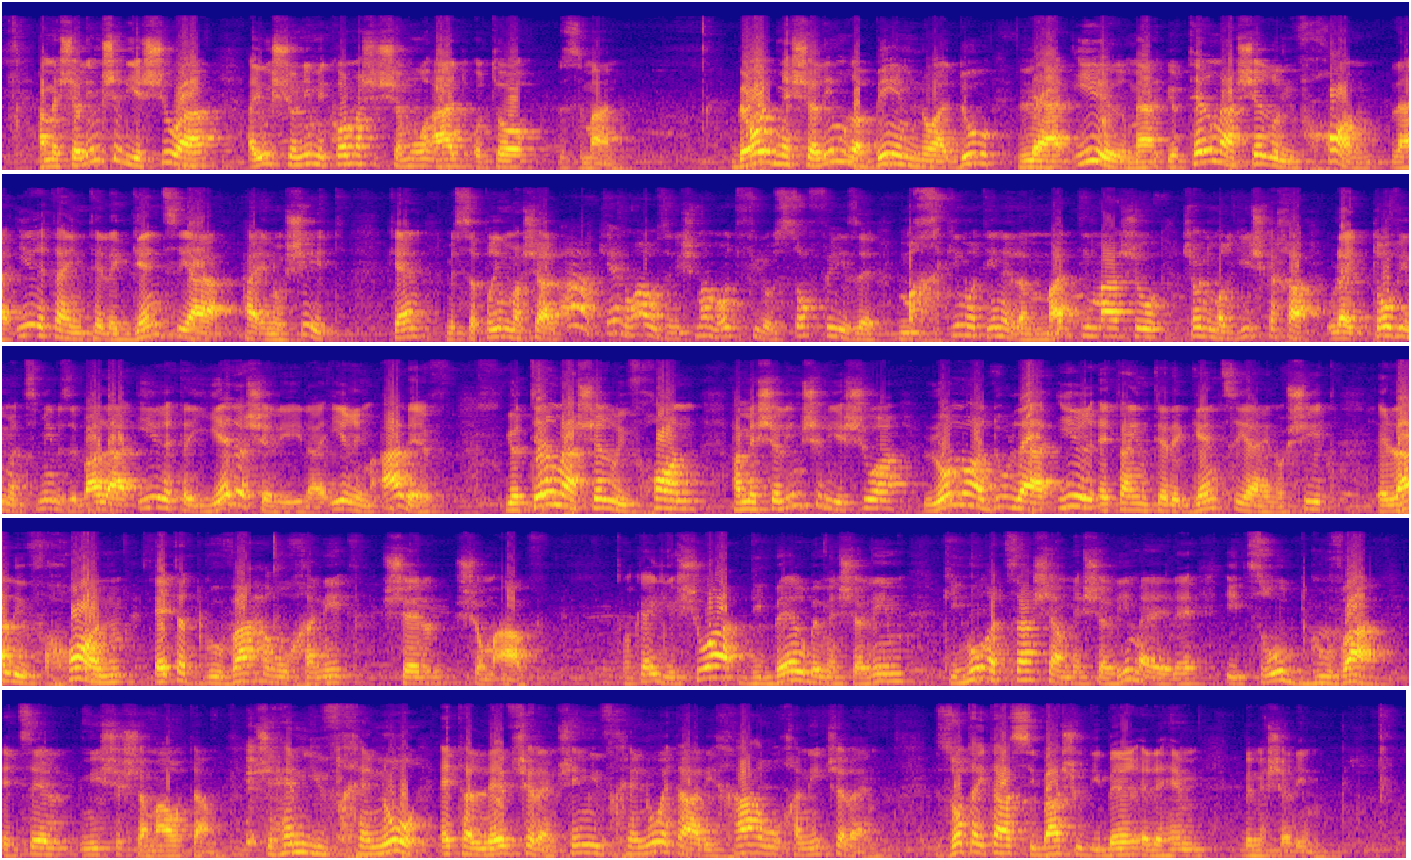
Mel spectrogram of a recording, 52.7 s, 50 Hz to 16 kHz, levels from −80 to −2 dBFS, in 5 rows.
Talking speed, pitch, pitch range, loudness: 125 wpm, 145 Hz, 125-180 Hz, -11 LUFS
